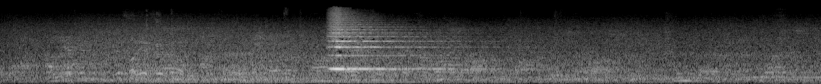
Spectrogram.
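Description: A busy train station, Prague's main station, on a Friday morning as chess players gather for a chess train tournament, with murmuring crowd noise throughout; around three seconds in, a loud, sharp whistle or horn blast rings out with bright overtones, then fades into the steady rumble and chatter.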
